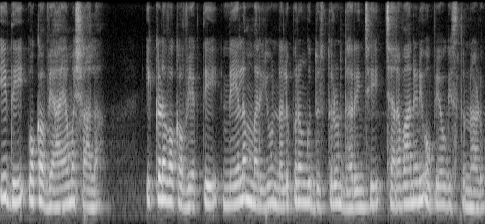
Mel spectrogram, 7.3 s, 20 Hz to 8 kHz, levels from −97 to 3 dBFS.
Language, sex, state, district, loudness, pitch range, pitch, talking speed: Telugu, female, Andhra Pradesh, Anantapur, -18 LUFS, 185-220 Hz, 200 Hz, 115 wpm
